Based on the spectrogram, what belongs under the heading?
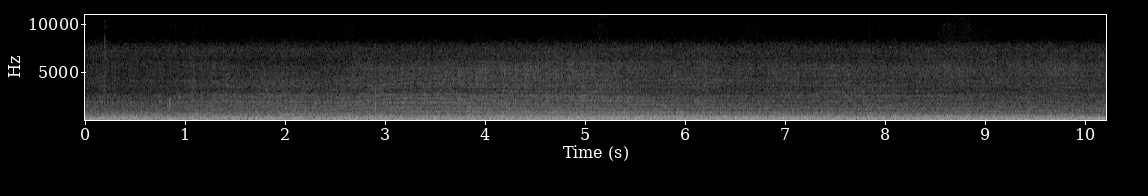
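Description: Diesel locomotives of an approaching freight train, heard from a distance as a steady low rumble.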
